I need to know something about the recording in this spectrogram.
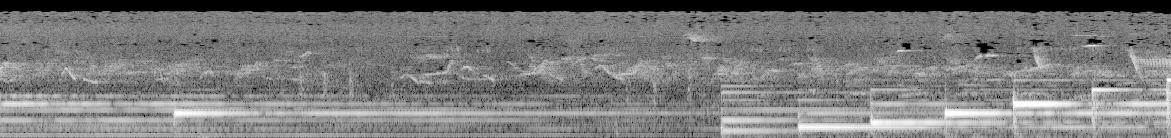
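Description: Background music of slow, ringing chime-like mallet notes that hang on and overlap. A new note sounds about a second in, and a quicker run of notes starts past the middle. Birds chirp faintly throughout.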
